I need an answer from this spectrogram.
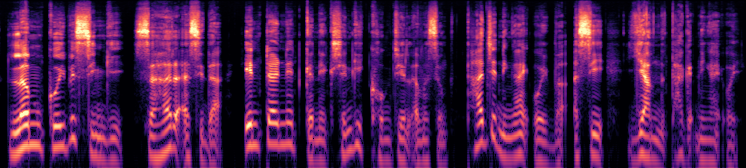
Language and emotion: Manipuri, surprised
